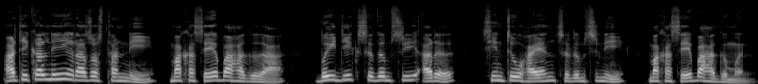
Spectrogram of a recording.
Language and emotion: Bodo, neutral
